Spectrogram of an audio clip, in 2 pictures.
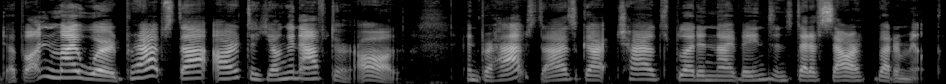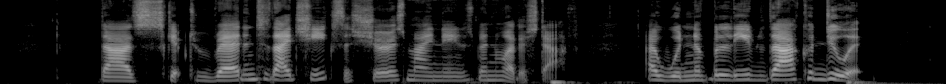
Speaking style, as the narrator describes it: exclaimed

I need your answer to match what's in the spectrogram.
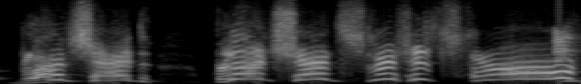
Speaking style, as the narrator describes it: He's shouting out

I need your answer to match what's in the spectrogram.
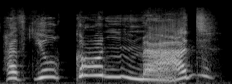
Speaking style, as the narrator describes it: Ron bellowed

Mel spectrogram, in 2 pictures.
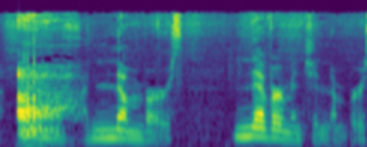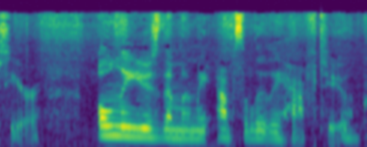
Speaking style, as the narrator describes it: growled Azaz disgustedly

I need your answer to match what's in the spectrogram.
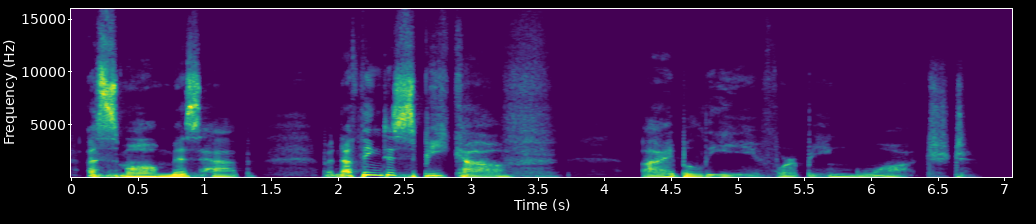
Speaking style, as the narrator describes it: he said in a raspy voice

